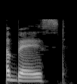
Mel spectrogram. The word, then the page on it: abased: British English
